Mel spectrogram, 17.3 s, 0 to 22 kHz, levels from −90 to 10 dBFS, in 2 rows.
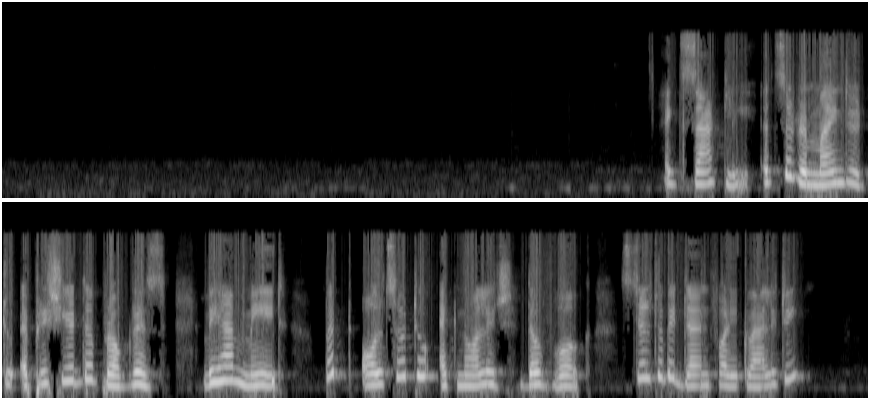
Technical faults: block size mismatch (padded); repeated packet loss (robotic sound)

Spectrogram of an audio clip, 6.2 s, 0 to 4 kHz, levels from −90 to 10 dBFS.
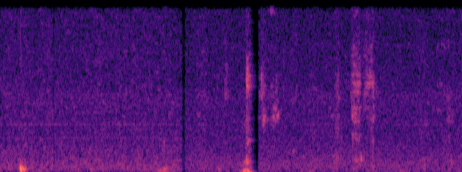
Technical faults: short concealed packet loss; burst of packet loss

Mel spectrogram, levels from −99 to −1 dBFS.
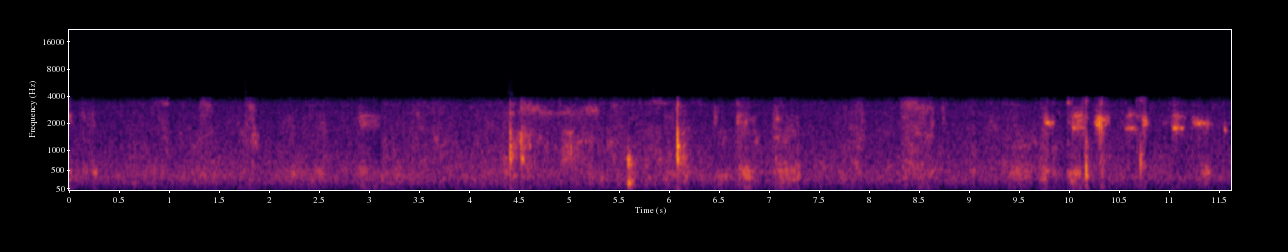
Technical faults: G.729 codec; VoIP packet loss concealed by the speech codec

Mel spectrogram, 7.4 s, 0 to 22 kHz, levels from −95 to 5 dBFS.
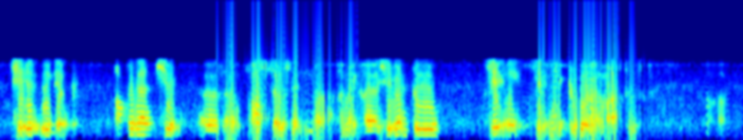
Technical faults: hard clipping; Codec 2 vocoder; processor overload crackle

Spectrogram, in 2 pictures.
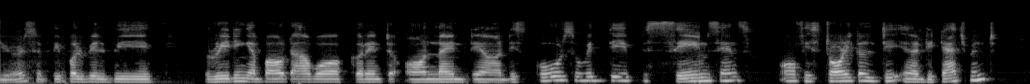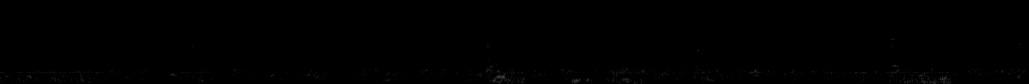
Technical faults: VoIP packet loss concealed by the speech codec

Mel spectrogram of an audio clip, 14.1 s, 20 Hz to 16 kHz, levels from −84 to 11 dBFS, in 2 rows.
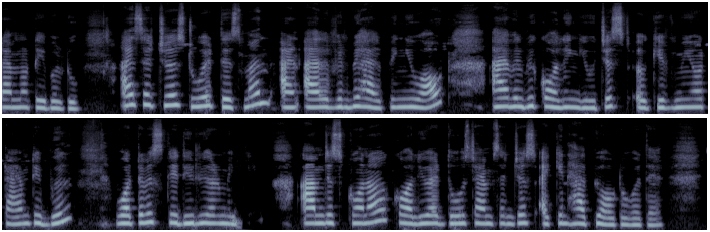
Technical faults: none

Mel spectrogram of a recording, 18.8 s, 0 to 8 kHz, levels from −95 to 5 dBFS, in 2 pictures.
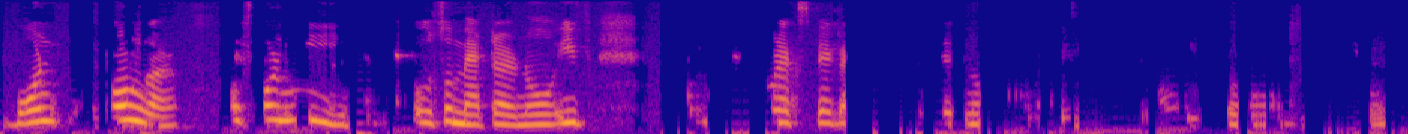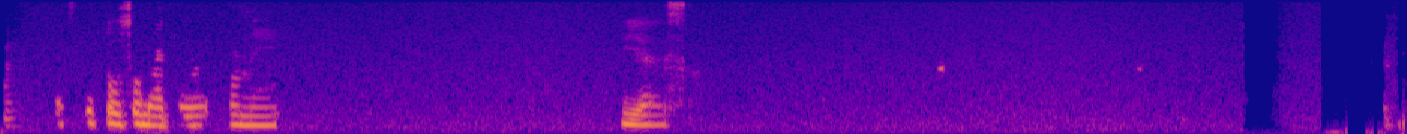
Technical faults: speech suppressed in double talk; other side's voice leaking through; background gated by the echo canceller

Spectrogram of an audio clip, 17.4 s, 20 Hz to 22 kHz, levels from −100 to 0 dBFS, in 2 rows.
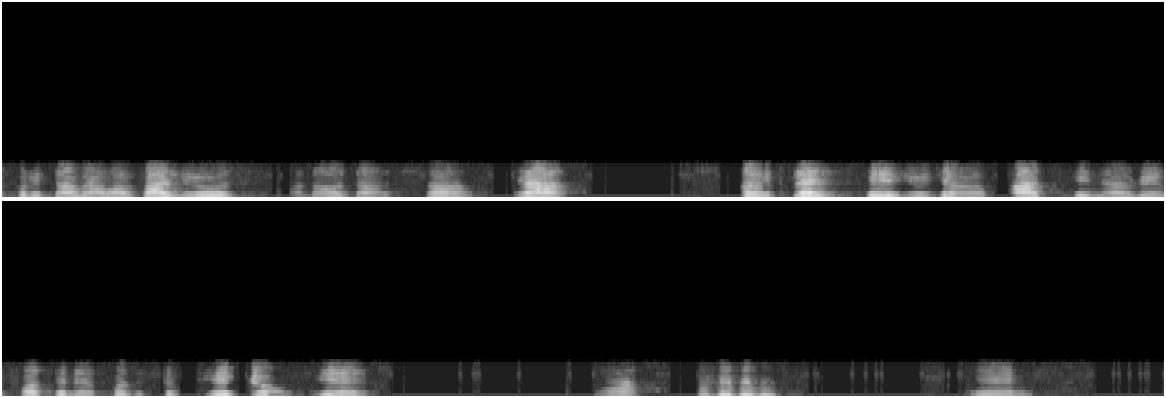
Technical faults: GSM full-rate codec; lost GSM frames

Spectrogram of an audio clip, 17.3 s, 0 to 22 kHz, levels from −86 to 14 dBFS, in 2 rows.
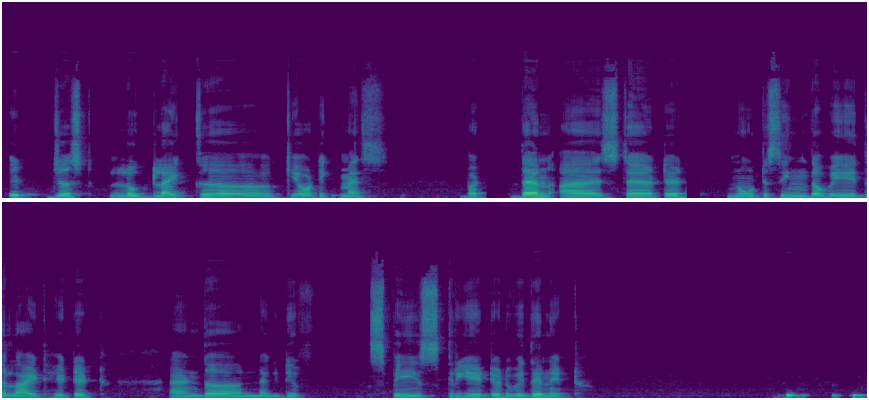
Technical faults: digital wireless dropout

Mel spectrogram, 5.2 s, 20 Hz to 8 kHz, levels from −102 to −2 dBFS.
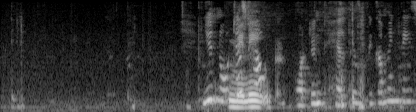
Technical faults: echo leak; speech suppressed in double talk

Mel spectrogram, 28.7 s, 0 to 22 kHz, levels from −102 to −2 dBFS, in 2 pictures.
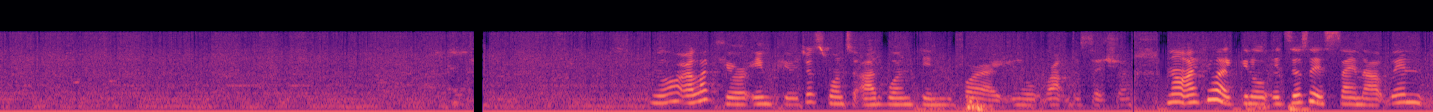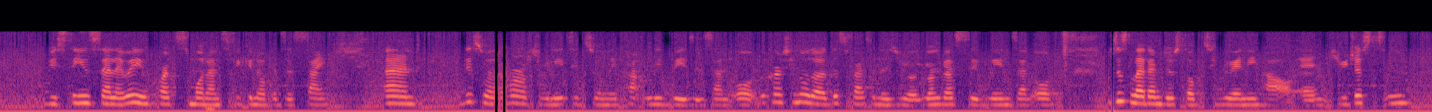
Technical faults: low bit depth without dither; packet loss on an ADPCM call

